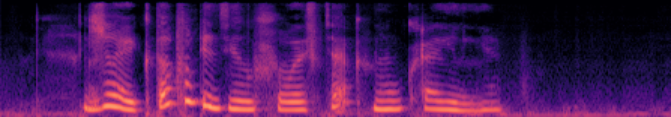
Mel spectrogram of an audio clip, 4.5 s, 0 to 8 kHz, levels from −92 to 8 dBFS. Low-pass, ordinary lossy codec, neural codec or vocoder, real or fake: 7.2 kHz; MP3, 64 kbps; codec, 16 kHz, 1 kbps, FreqCodec, larger model; fake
